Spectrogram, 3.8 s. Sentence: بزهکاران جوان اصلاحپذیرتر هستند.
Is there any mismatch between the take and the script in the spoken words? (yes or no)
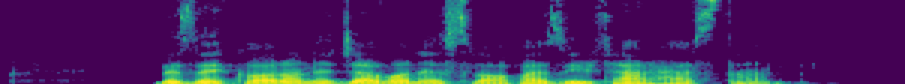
no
